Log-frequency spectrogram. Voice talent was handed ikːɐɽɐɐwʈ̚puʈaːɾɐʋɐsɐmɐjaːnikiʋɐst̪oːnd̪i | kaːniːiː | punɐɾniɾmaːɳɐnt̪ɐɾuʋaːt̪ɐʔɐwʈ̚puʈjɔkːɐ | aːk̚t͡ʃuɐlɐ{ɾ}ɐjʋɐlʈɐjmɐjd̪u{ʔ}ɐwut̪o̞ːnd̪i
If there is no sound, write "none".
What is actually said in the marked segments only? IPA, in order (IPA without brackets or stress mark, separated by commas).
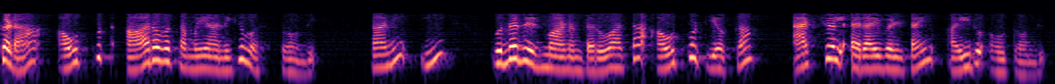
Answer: ɾ, ʔ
